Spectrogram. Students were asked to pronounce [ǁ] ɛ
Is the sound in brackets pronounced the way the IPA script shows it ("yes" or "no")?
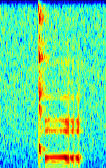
no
